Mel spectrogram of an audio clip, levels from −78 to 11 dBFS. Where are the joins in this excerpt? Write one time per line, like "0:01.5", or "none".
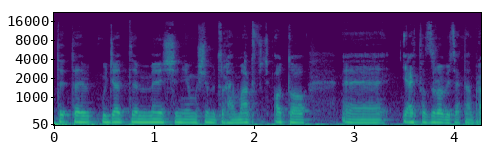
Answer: none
